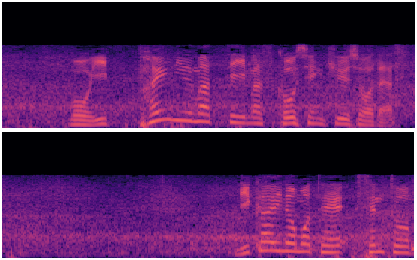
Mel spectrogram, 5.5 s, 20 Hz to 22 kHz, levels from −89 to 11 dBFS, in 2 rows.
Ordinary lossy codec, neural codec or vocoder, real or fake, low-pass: none; none; real; 5.4 kHz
